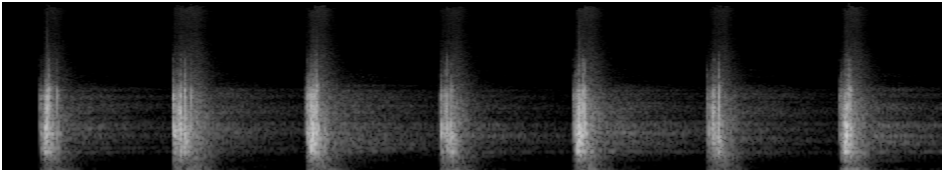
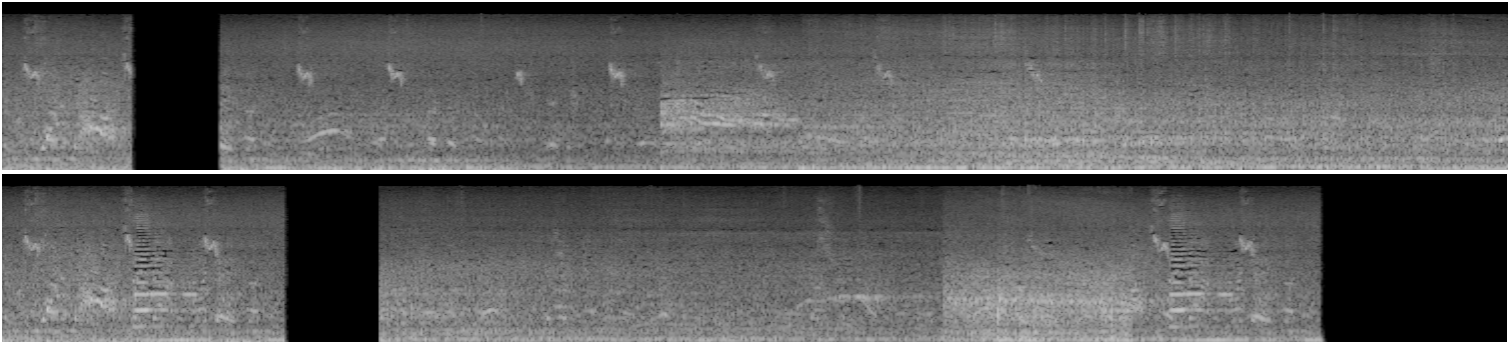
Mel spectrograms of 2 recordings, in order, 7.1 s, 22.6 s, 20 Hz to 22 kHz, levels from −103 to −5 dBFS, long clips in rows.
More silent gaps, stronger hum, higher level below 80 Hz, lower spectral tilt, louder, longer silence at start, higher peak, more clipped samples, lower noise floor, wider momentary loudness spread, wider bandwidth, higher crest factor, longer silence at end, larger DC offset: second, none vs 1.00-1.63 s, 13.43-14.11 s; neither; second, -74 dBFS vs -44 dBFS; second, -2.5 dB/octave vs -4 dB/octave; about the same, -34 LUFS vs -35 LUFS; first, 0.3 s vs 0 s; first, -12 dBFS vs -16 dBFS; neither; second, -78 dBFS vs under -90 dBFS; first, 22 LU vs 9 LU; first, 20 kHz vs 16.5 kHz; first, 26 dB vs 18 dB; second, 0.55 s vs 1.4 s; neither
